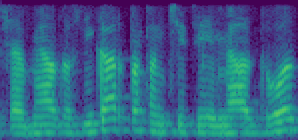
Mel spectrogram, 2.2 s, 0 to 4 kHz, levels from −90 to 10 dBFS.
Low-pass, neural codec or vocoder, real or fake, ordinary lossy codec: 3.6 kHz; vocoder, 44.1 kHz, 128 mel bands every 256 samples, BigVGAN v2; fake; none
